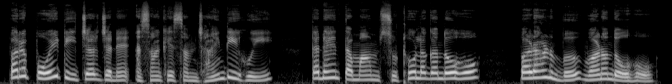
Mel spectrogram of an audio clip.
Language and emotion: Sindhi, neutral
